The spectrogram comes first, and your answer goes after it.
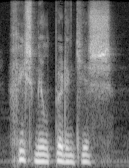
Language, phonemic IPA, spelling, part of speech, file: Dutch, /ˈɣrismelˌpʏdɪŋkjəs/, griesmeelpuddinkjes, noun, Nl-griesmeelpuddinkjes.ogg
- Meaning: plural of griesmeelpuddinkje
